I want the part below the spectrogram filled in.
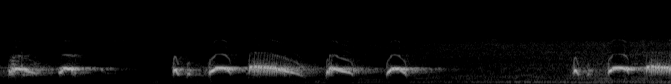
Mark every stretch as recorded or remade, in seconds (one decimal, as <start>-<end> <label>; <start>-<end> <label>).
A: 0.0-1.7 remade; 1.7-6.7 recorded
